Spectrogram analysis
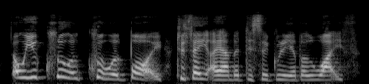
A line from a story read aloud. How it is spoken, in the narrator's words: cried Dora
